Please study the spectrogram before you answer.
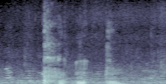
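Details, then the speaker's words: Adult outdoors at a market, ill with allergies and coughing often, gives a short run of about three harsh, dry coughs over faint background noise. "Ahí disculpen, ¿no? Porque ando tosiendo, porque sí, ando algo enfermo, la verdad, como tengo alergia, sí, por eso ando tosiendo,"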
